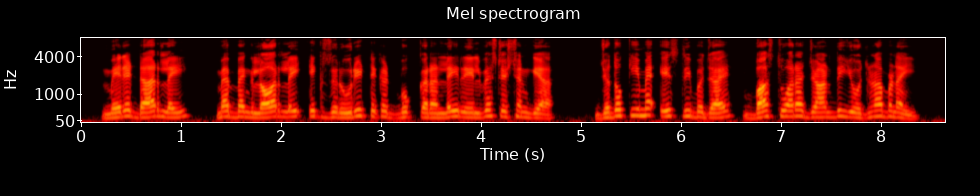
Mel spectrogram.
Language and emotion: Punjabi, fearful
